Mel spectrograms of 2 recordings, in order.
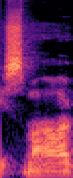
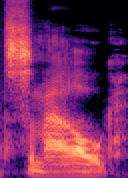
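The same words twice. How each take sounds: First: The name sounds like the word 'smog'. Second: The name does not sound like 'smog'. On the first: The speaker calls it right. "Which makes more sense, since it's a fucking dragon that breathes spoken fire" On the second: The speaker calls it wrong. "and not Smaug"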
